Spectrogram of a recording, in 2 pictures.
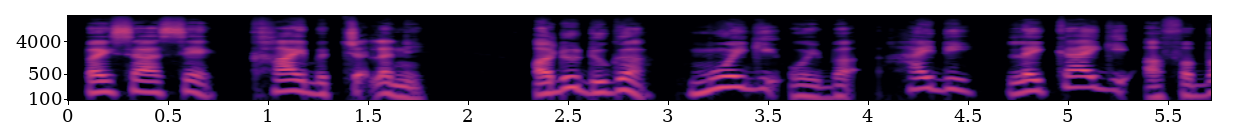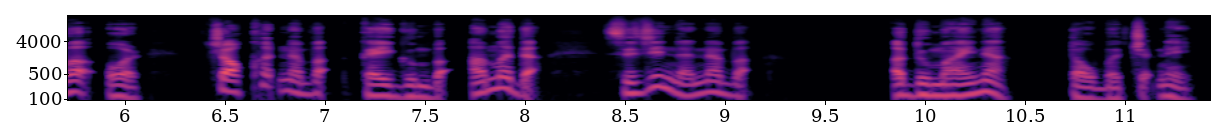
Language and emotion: Manipuri, neutral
